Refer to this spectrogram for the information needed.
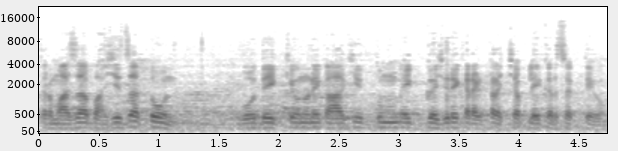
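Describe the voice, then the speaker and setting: Over noticeable background noise, a man with a Marathi accent speaks at a moderate pace in a medium pitch, his intonation fairly even. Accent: Marathi-accented Hindi. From India, Maharashtra (Bhor, Pune). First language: Marathi (speaking Hindi). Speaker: actor. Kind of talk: press event speech.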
